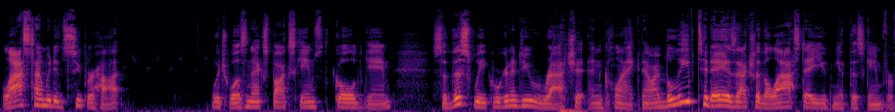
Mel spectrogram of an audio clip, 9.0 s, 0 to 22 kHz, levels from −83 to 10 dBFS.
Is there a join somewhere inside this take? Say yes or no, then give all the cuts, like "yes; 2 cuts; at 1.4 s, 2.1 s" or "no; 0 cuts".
no; 0 cuts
